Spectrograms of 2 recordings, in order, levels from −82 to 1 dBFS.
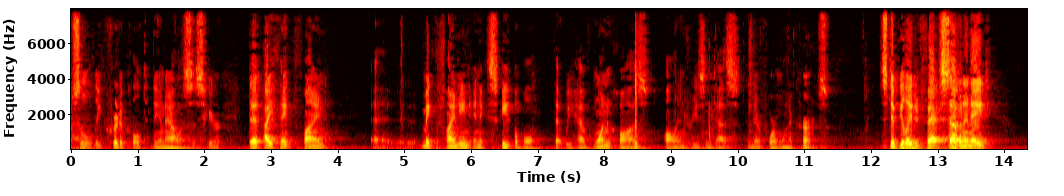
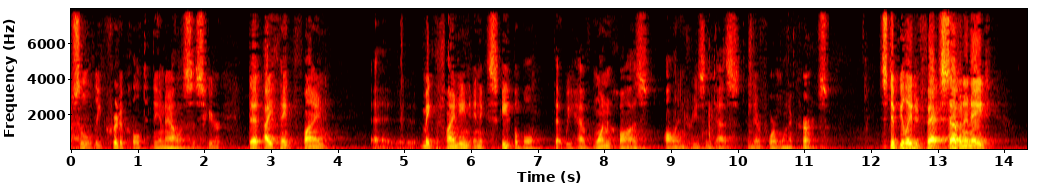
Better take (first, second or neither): second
